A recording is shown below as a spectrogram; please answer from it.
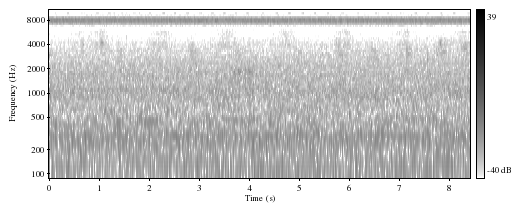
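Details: A dense, steady, high ringing drone of summer cicadas fills the air without a break, with faint scattered bird chirps beneath.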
